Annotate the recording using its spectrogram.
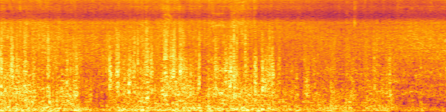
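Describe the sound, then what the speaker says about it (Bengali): Strong wind gusting outdoors on a stormy, rainy day in London, a loud steady roar buffeting the microphone throughout. "প্রচুর বাতাস হইতেছে।"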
